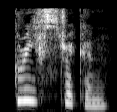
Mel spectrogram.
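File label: "grief stricken", British English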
